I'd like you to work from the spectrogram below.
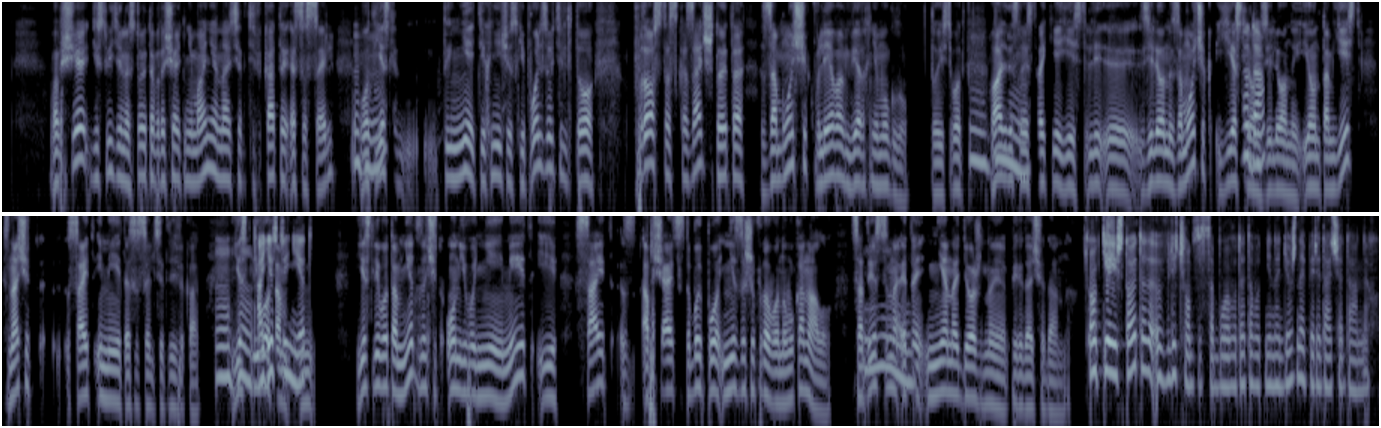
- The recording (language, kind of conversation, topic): Russian, podcast, Как отличить надёжный сайт от фейкового?
- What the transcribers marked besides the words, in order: other background noise; tapping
